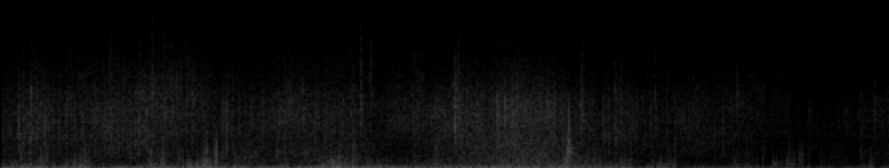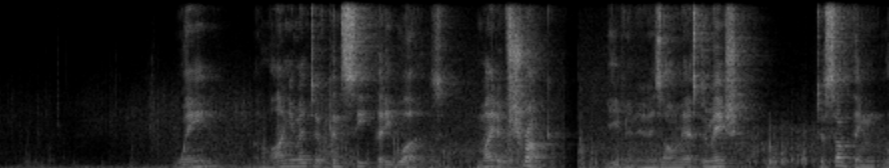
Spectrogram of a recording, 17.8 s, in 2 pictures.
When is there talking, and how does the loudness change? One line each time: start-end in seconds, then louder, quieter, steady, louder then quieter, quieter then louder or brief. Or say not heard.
10.6-17.7 steady.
